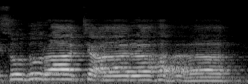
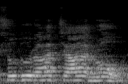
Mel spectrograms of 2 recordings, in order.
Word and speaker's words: सुदुराचारः: आपकी किताब में अगर आप देखेंगे चेत सुदुराचारो ऐसे लिखा हुआ है। यहाँ पे एक नियम लागू होगा, पहले और तीसरे चरण की समाप्ति पर ओ का उच्चारण जो है विसर्ग होता है। तो ये हम अपनी किताब में नोट करके रख सकते हैं। ओ को ऐसे स्ट्राइक ऑफ करके यहाँ पे विसर्ग लगा के रख सकते हैं। अपि चेत सुदुराचारः, ये ऐसे करके आएगा।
